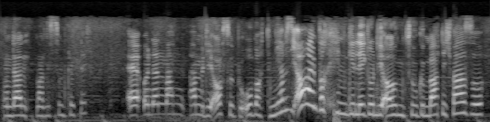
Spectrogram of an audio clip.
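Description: A young woman vlogger chatting casually, telling stories with lively acted-out quotes and frequent laughter. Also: a little high, racing. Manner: animated storytelling, acts out friends' quotes, laughs often. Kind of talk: casual chat. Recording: lo-fi dull sound.

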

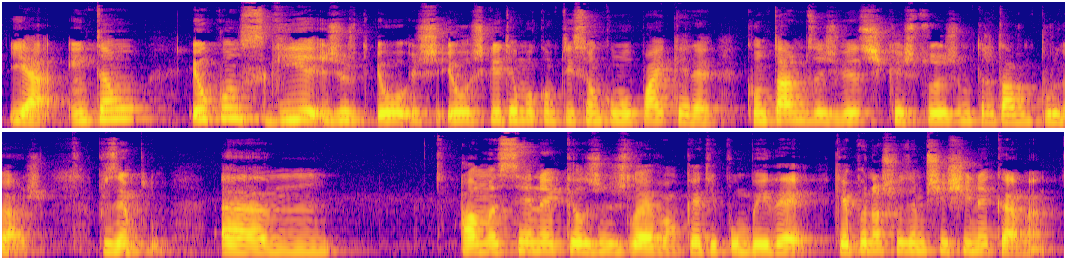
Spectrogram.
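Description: A woman's voice: mid-range voice, flat delivery, fairly quick. A young woman with a European Portuguese accent, telling a funny personal story in a casual, slangy podcast monologue, often laughing. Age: young adult. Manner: chatty, slangy, laughs at her own story. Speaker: podcast host.

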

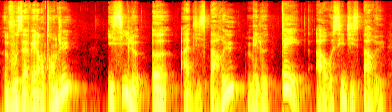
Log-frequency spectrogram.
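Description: A man hosting a podcast as a language teacher, giving a scripted lesson with clear, deliberate delivery. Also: low-pitched, wildly swooping pitch, darkish tone. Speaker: French teacher and podcast host.

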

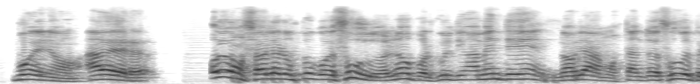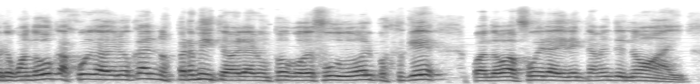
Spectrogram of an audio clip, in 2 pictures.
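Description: A man with an Argentine accent hosting a football podcast in a conversational, halting way, often repeating himself. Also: sits high, darkish tone. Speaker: sports podcast host. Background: faint music.

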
